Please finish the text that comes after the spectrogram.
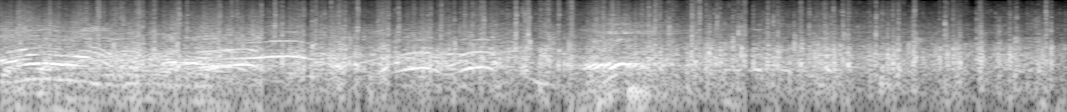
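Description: A crowd at a comedy poetry gathering breaks into loud applause and cheering, with shouts and whistles over the clapping, close and sustained before it thins out toward the end.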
